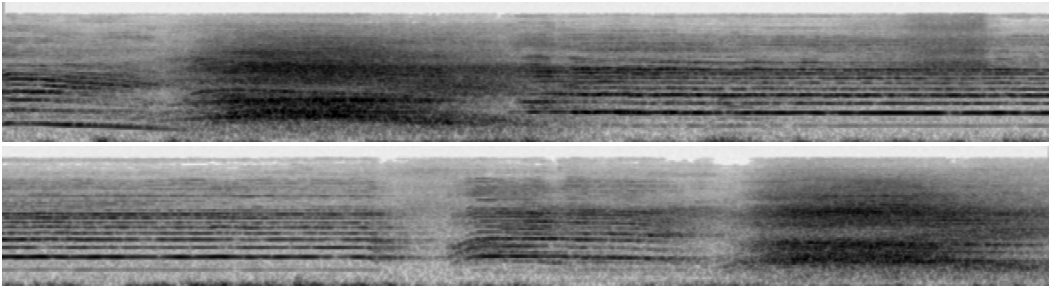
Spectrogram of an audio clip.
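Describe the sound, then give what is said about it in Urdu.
A crowd at a religious gathering loudly chants salawat, with a roaring burst of many voices opening into a long, sustained unison chant, followed by another loud crowd swell. “نہیں یہ نعرہ کمزور ہو گیا کچھ, ایک صلوات بھرپور میں.”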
